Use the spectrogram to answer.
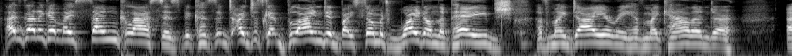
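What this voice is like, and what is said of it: Imitates another person's voice, not very well. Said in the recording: “I'll do my Joan Rivers impression. ... That wasn't a very good Joan Rivers”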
